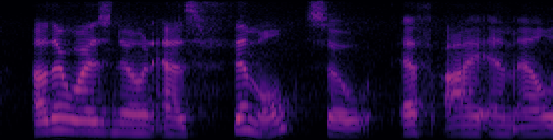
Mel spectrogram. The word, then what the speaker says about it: FIML: So the term full information estimator, otherwise known as FIML, so F-I-M-L is pronounced FIML.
